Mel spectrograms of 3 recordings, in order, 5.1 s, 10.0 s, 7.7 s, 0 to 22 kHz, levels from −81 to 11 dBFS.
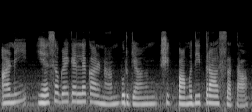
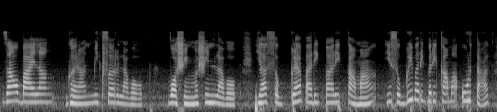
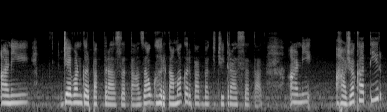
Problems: constant background noise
